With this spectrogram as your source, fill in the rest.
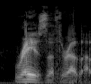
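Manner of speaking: fragile, vulnerable, resigned tone of given-up acceptance. Retelling how the president in the show gives an order: imitating a vulnerable, resigned tone. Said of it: "in a very kind of vulnerable and somewhat resi-, resigned way".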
